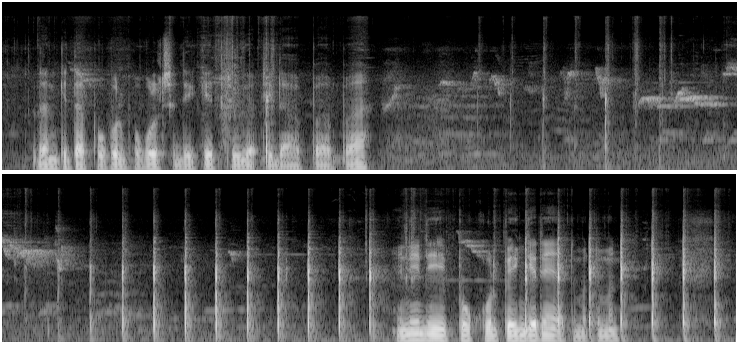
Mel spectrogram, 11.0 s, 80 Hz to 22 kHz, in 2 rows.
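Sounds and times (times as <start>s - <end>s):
birds chirping: 0.2s - 10.9s.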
